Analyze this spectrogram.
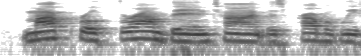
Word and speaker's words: prothrombin: And this is how it is pronounced. Prothrombin. I know I didn't say that. Prothrombin. Prothrombin.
